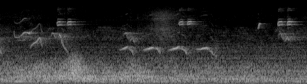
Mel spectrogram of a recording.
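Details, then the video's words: Northern mockingbird, a male singing from a mesquite treetop in central Arizona, gives four matching rising-falling whistled notes in a row with a few higher chirps around them, partly masked by broad low rumbling noise. "Listen to the Mockingbird"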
